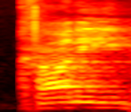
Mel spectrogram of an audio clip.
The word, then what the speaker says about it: Conney: Conney D.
